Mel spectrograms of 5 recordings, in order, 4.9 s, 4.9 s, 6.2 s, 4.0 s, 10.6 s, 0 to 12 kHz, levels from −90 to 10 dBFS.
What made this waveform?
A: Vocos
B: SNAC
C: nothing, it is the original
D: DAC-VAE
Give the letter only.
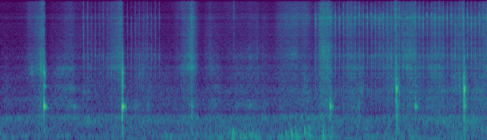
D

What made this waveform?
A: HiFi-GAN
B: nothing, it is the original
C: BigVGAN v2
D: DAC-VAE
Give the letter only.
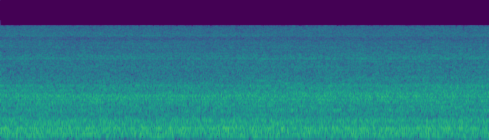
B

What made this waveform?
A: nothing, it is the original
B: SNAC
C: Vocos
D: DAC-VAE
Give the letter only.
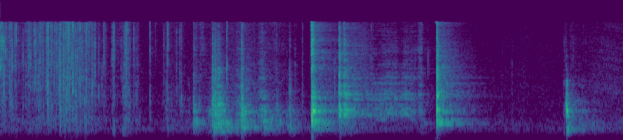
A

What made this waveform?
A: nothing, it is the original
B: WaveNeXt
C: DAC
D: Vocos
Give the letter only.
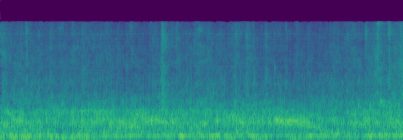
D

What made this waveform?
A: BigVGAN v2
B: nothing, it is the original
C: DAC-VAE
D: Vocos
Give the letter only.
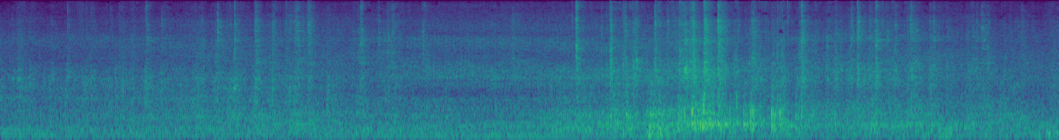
A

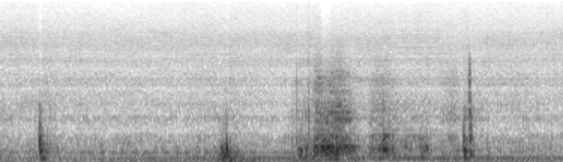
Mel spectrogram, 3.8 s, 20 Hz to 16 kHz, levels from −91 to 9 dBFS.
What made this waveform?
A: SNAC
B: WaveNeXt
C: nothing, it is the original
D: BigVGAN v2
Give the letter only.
A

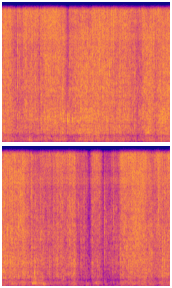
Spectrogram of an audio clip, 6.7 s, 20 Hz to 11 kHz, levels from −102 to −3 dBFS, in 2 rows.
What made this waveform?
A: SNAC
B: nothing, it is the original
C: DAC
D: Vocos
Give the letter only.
D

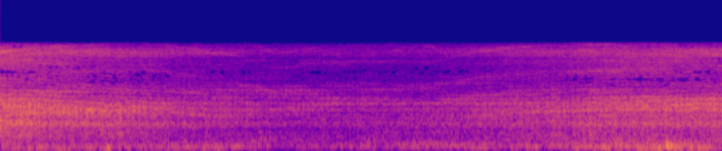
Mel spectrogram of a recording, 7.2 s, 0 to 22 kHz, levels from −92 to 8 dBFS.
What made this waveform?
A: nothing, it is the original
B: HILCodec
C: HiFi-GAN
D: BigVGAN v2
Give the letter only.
A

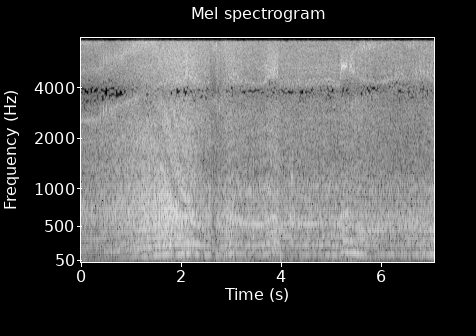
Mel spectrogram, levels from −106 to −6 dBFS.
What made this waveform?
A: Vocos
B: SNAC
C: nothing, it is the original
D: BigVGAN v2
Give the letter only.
C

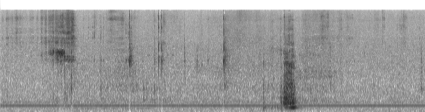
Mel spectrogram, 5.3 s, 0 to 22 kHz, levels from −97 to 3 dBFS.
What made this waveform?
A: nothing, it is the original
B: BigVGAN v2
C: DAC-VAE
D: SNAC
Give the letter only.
A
